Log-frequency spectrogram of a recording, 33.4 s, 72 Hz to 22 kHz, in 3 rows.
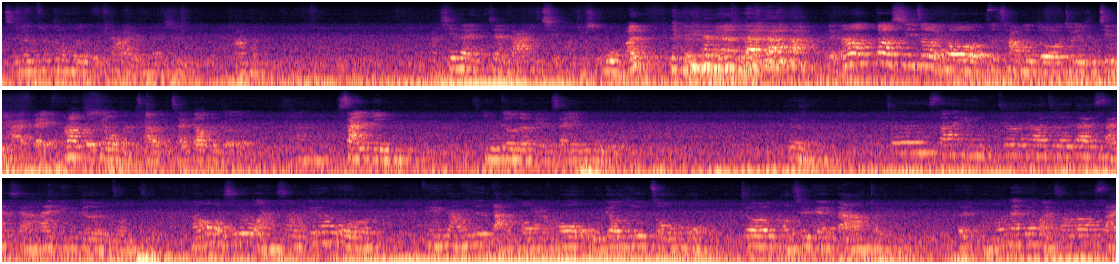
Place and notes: tamtamART.Taipei, Taipei City - Forum
Forum, Share hiking eastern Taiwan environmental changes and problems, Sony PCM D50 + Soundman OKM II
16 June 2013, ~17:00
